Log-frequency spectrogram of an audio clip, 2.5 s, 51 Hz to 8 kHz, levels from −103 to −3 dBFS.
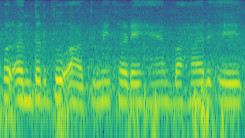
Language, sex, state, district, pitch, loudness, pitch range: Hindi, female, Punjab, Kapurthala, 190 Hz, -15 LUFS, 190-200 Hz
